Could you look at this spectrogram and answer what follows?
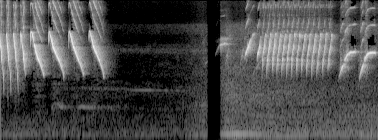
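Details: Belgian canary singing for young canary training: five loud downward-sweeping whistles, a pause of silence, then a faint rolling trill and two rising chirps over low background hum.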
